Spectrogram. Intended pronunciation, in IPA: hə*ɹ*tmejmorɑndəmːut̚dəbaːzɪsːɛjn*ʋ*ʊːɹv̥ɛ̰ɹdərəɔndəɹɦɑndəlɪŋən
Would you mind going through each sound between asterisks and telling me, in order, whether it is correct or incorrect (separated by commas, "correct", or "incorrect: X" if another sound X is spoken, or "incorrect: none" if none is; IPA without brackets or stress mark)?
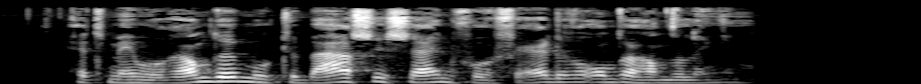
incorrect: none, incorrect: v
